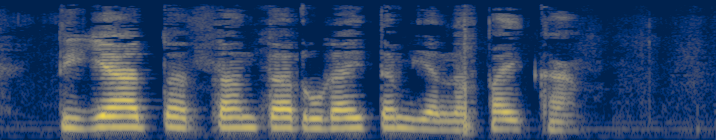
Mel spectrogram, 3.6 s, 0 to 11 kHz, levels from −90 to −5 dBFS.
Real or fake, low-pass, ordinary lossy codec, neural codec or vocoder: real; 9.9 kHz; AAC, 32 kbps; none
